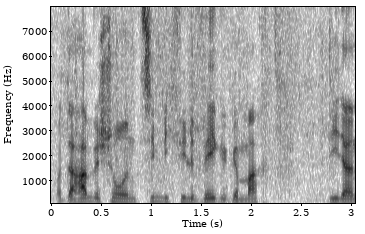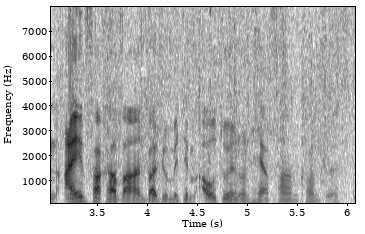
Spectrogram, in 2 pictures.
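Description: Slight background noise sits under this man's medium-pitched, steady, brisk delivery. He's in his thirties, a let's play host at an indoor streaming setup, and his casual gameplay commentary is explanatory and chatty, picked up by a close streaming mic at his gaming chair.

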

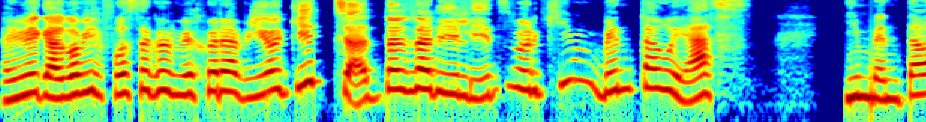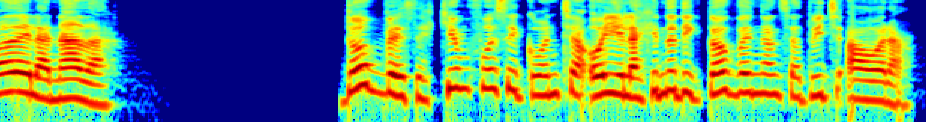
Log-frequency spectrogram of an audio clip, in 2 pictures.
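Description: A young Chilean woman streaming, chatting casually and crudely with her viewers and greeting them by name, her voice a little husky today. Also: high voice, fairly bright tone, dry recording, studio quality. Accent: Chilean Spanish. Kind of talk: casual chat with live chat viewers.

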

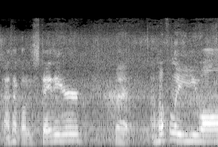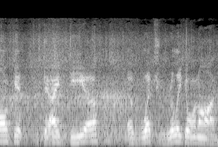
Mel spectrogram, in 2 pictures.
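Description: Guy just talking through a storm as he watches, super loud wind noise. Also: a little high, slow pace. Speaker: amateur storm eyewitness. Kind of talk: casual live storm narration. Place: inside a home during hurricane. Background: roaring storm wind.

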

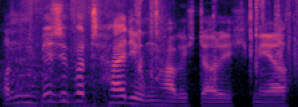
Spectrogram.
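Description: Higher-voiced man doing casual gameplay commentary. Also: sing-song, fast, background noise. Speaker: let's player, streamer. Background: game music and sound effects.

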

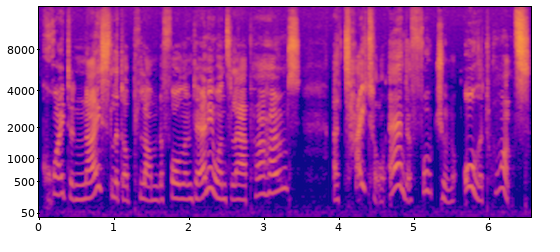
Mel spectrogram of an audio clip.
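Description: A woman plays a jaunty, genial doctor in a 1930s-style radio drama. The voice sits fairly high and sounds close and dry, chatty and old-fashioned in manner. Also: animated, measured pace, no echo. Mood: jaunty, curious. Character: chatty, genial male doctor, detective's companion. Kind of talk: 1930s radio mystery acting.

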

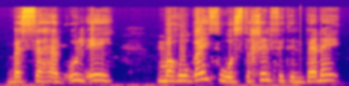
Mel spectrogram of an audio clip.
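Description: Storybook mom, opinionated and talkative, Egyptian, played by a woman narrator, lifted pitch. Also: quick pace, a little mellow, dry recording, studio quality, close to an everyday voice. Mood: disapproving. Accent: Egyptian Arabic. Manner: chatty, disapproving. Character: worried, opinionated middle-aged mother talking to her daughter.

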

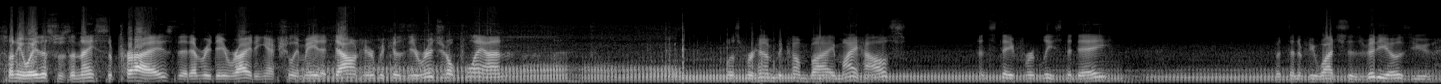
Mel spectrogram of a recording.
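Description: A man's voice: a little high, steady tone, moderate pace, pauses often. A man with a Midwestern American accent, vlogging casually from his motorcycle with rambling asides. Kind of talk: casual narration while riding. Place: outdoors on a motorcycle in city traffic. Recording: road and engine noise.

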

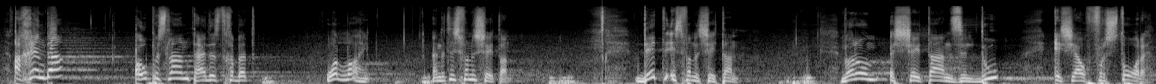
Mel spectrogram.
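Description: A man's voice: high voice, in a large hall. A man giving a sermon, emphatic, repeating key phrases and asking and answering his own questions. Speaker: speaker giving a religious lecture. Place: lecture hall.

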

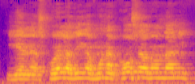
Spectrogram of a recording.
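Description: A man's voice: high-pitched, steady tone, quick pace, mellow. A man hosts a ventriloquist comedy sketch. He speaks politely and moralizes as he scolds his puppet. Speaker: host and ventriloquist. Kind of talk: family comedy sketch with a lesson. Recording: roomy echo, far from mic.

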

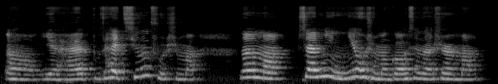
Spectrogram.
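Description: A woman teaching an online language lesson over a video call, speaking slowly and patiently, drawing out words for her learners. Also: sits high, fairly bright tone. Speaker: Chinese teacher. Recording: echoey room, heard from a distance.

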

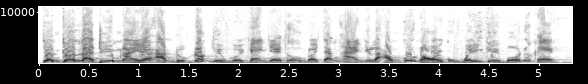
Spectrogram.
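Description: A man's voice: sits high, fast. A young man hosts a casual livestream, reading viewer comments aloud and answering them with joking, exasperated wails. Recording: faint music in the background.

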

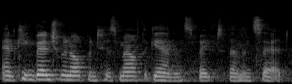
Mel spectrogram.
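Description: A woman's voice: medium pitch, fairly even intonation, fast, darkish tone. A woman reciting scripture as narration. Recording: echoey room with faint noise.

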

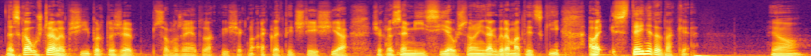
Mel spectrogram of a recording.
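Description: A man's voice: low-pitched, dry recording. A middle-aged man, a musician guest, chatting casually in an interview and telling jokey stories. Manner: lively joking storyteller, chuckles often.

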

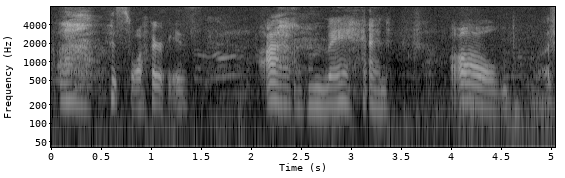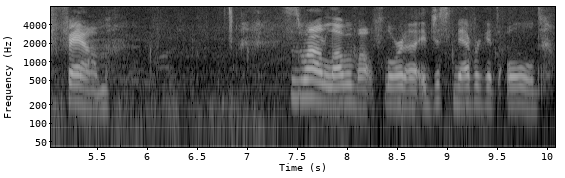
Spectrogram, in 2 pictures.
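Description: A woman's voice: mid-range voice, slow pace, pauses often, noisy background. A middle-aged woman chatting straight to her viewers as she films herself on park trails. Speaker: vlogger. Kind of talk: casual vlog narration. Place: outdoor park trails by a spring. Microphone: handheld camera at arm's length.

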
